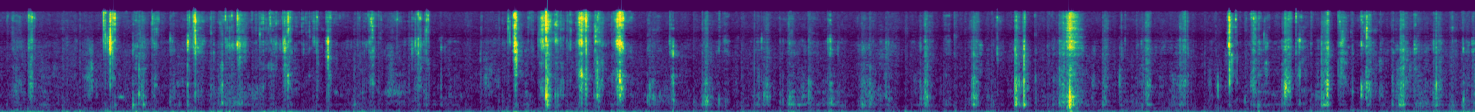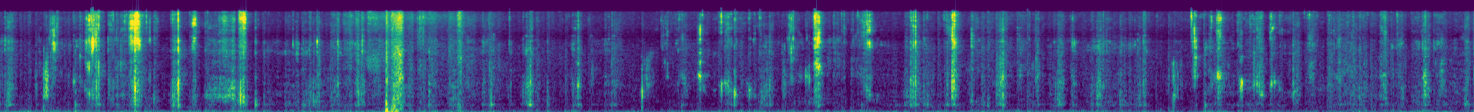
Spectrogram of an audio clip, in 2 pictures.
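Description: Close-miked chewing and crunching of ayam geprek (smashed fried chicken), cucumber slices with chili sambal and raw vegetables, with many small crisp clicks of eating and one sharp knock a little past the middle.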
